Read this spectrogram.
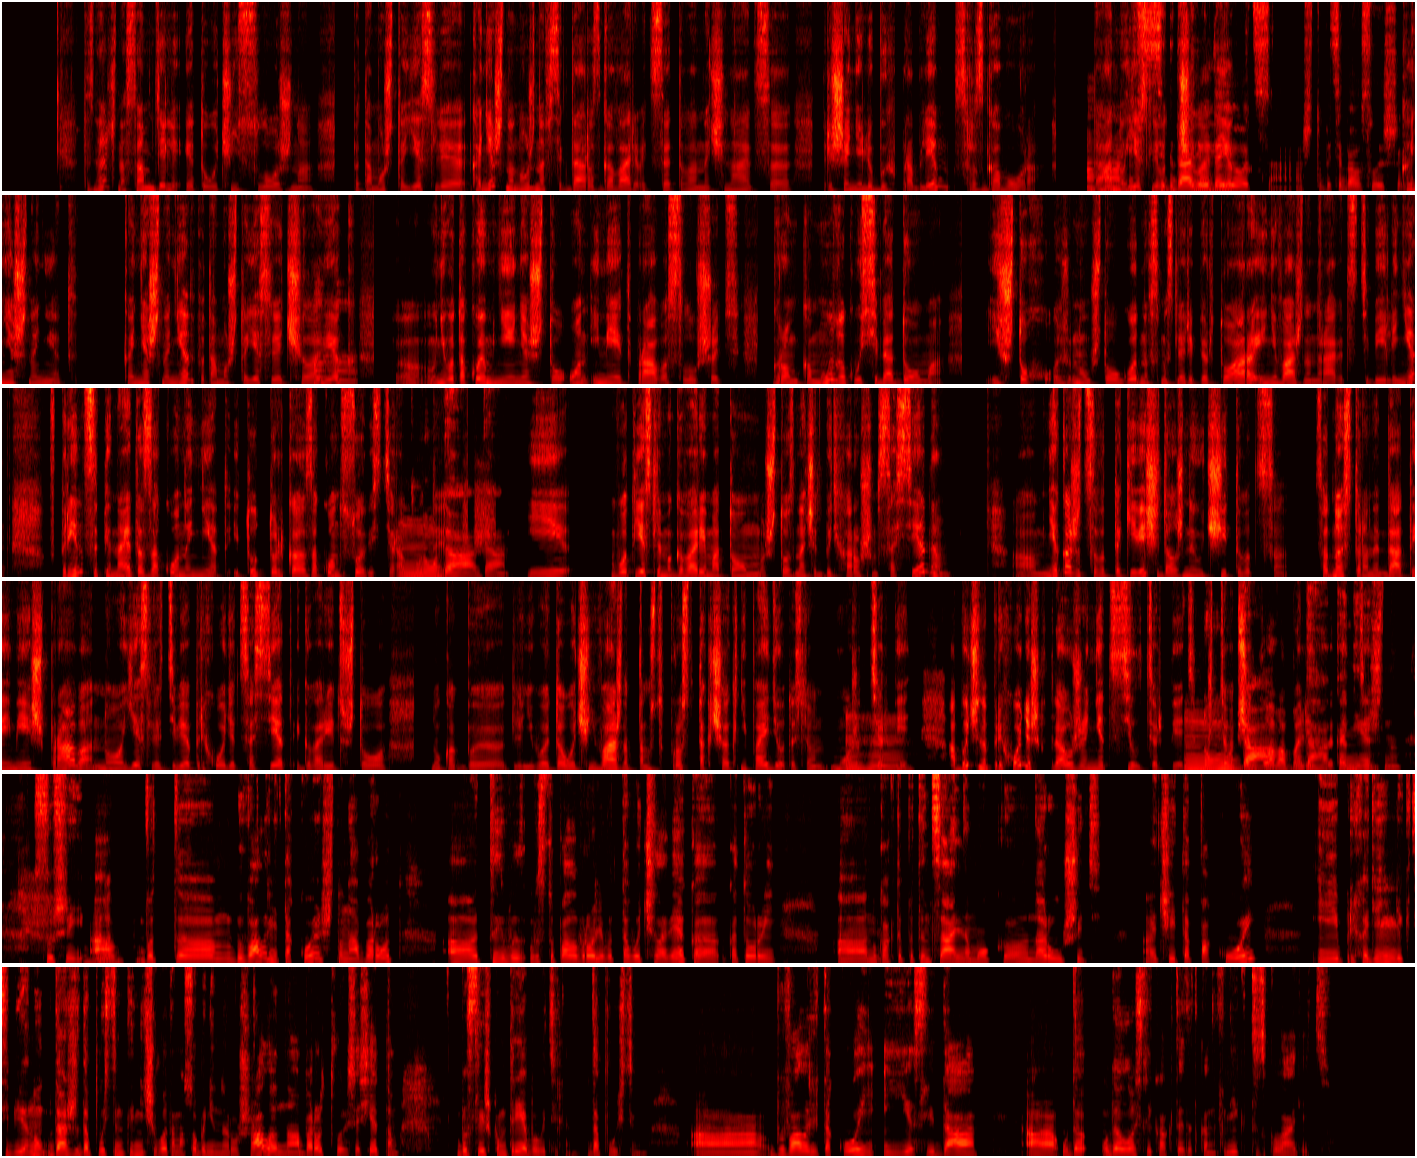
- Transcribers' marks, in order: none
- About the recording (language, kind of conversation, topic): Russian, podcast, Что, по‑твоему, значит быть хорошим соседом?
